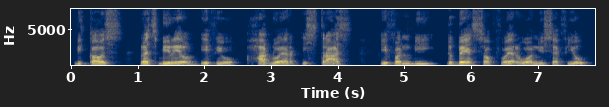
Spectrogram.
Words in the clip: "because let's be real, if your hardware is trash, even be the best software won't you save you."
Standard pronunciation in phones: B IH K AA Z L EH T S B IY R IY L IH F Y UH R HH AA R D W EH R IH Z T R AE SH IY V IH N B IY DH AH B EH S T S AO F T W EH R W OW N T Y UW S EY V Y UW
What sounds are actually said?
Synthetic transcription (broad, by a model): B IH K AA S L EH T S B IY R IY L IH F Y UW HH AA R D W EH R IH S T R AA S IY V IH N B IY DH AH B EH S T S AO F T W EH R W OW N Y UW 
